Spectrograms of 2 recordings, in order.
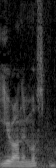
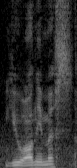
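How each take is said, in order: First: The word is said with an added R sound. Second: The word is said without any R sound. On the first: This is how most people say it. The speaker calls it wrong. "I hear everyone pronounce it Euonymus" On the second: This follows the spelling of the name. The speaker calls it right. "there's no R in it, so I, Euonymus"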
